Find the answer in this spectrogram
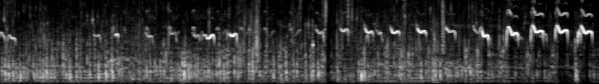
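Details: Peeps from a duckling in the pond: thin, bent high notes in a steady quick series, growing louder and sharper toward the end over a constant rustling background.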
